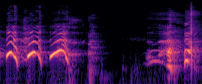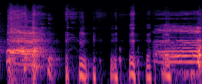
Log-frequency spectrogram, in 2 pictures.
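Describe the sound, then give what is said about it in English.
A man coughs in a rough, sputtering fit, with strained throaty bursts and a hum-like sound at the start, after a swig of a drink went down the wrong pipe. “Mm-mm. coughs> Wrong pipe.”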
